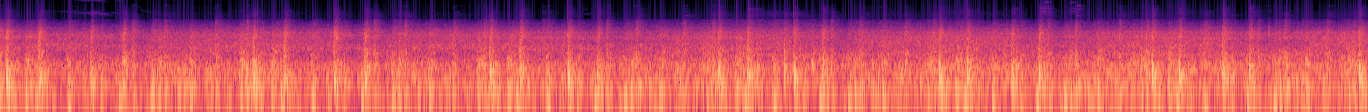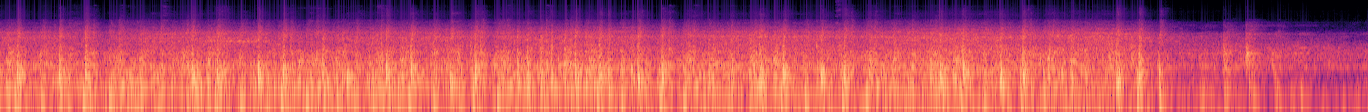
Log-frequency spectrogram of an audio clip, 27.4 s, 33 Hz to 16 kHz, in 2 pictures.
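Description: Passenger train coaches running past close by on the adjacent track: a dense rush of wheel noise with rapid clatter over the rail joints. About 25 seconds in, the last coach goes by and the noise drops away sharply.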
